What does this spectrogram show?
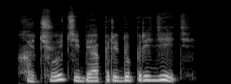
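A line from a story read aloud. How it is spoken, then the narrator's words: Booming whisper. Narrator (Russian): говорил Василий гулким шепотом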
